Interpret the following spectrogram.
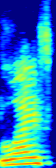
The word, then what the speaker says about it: List: It was Arthur List or List. Um I know there it should be pronounced lies but here everyone says author's list.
